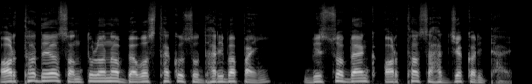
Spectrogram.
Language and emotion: Odia, neutral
